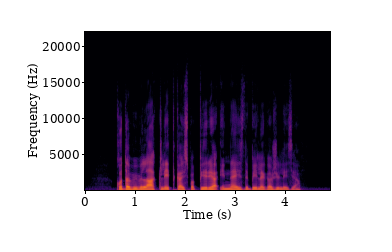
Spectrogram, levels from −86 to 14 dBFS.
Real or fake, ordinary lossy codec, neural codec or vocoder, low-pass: real; none; none; 19.8 kHz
